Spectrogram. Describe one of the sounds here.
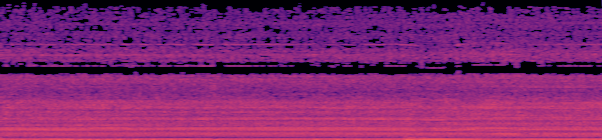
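A hydraulic loader arm whines as it lifts.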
